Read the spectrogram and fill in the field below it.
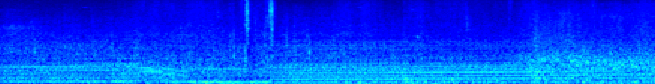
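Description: Car engine in a video game tournament match, a steady droning rev with shifting pitch running continuously throughout, loud and close, with no talking over it.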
